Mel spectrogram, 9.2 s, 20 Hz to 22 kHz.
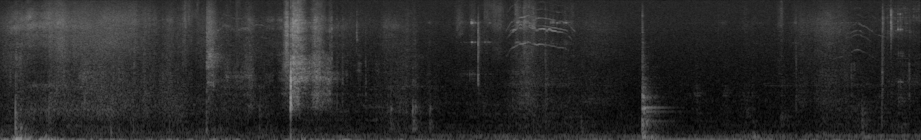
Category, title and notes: Sound effects > Other mechanisms, engines, machines
metal shop foley -240
bam, bang, boom, bop, crackle, foley, fx, knock, little, metal, oneshot, perc, percussion, pop, rustle, sfx, shop, sound, strike, thud, tink, tools, wood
